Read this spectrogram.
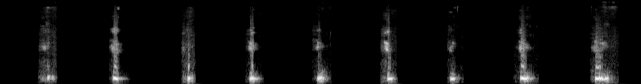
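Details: Persistent hiccups described as violent, very loud, silent, minute and second hiccups, with daily episodes exceeding 5 hours: nine abrupt, loud, gulping hiccups about every 0.7 seconds with silence between.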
